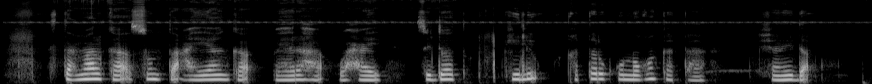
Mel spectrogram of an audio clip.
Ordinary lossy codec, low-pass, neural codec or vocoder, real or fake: none; none; none; real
